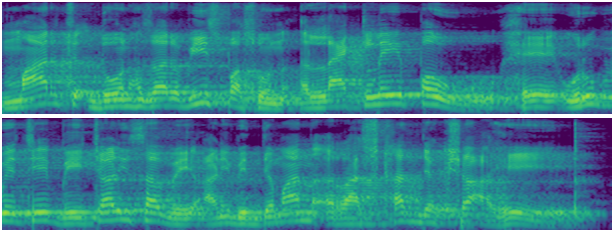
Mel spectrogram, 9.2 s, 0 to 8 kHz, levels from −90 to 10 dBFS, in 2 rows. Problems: none marked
